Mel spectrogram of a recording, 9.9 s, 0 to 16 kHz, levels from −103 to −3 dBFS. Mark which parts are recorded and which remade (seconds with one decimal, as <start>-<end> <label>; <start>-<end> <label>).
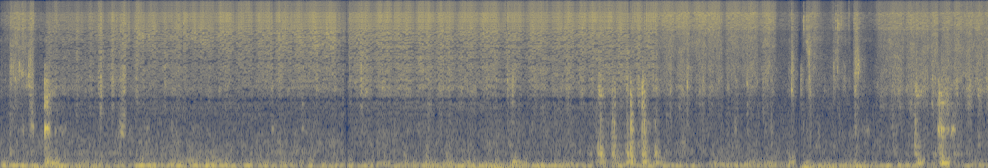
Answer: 0.0-9.9 remade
